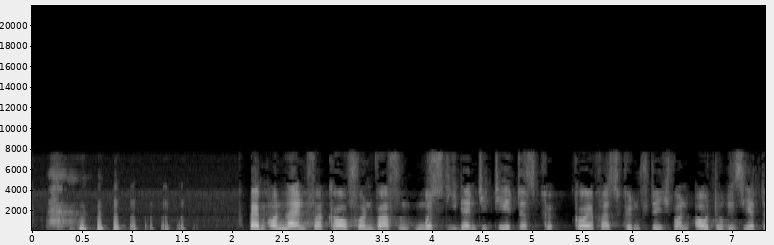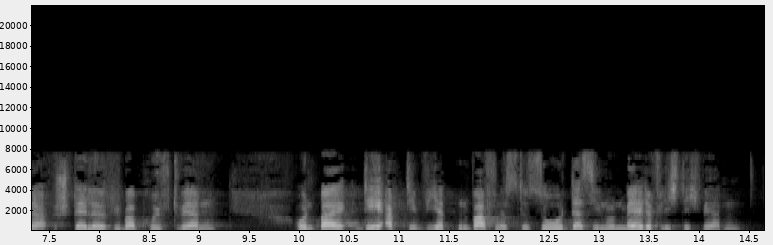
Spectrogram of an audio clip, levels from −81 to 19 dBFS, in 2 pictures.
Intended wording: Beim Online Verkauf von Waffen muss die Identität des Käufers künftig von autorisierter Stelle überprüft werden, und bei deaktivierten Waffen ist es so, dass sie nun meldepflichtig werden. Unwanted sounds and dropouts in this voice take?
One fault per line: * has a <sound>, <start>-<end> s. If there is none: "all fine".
* has a laugh, 0.1-1.7 s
